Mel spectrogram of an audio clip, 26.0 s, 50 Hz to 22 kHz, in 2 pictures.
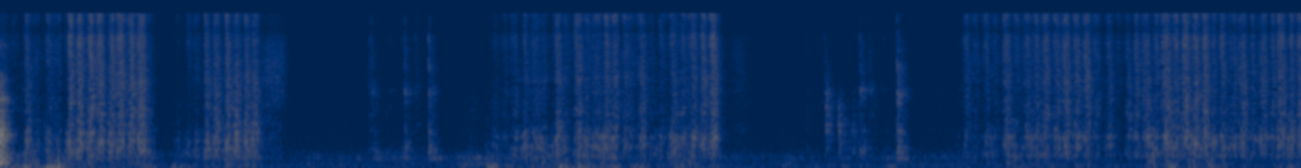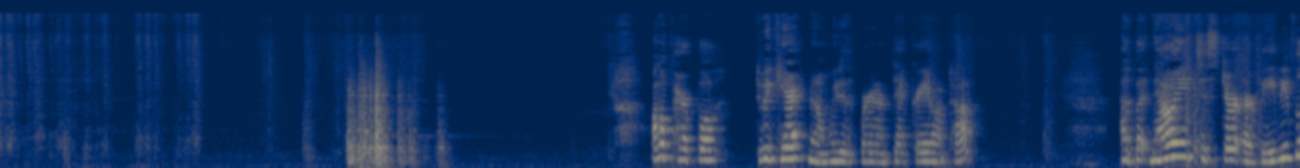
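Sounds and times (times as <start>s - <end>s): paintbrush scrubbing on canvas: 0.0s - 2.9s, 4.9s - 7.4s, 9.6s - 15.1s.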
